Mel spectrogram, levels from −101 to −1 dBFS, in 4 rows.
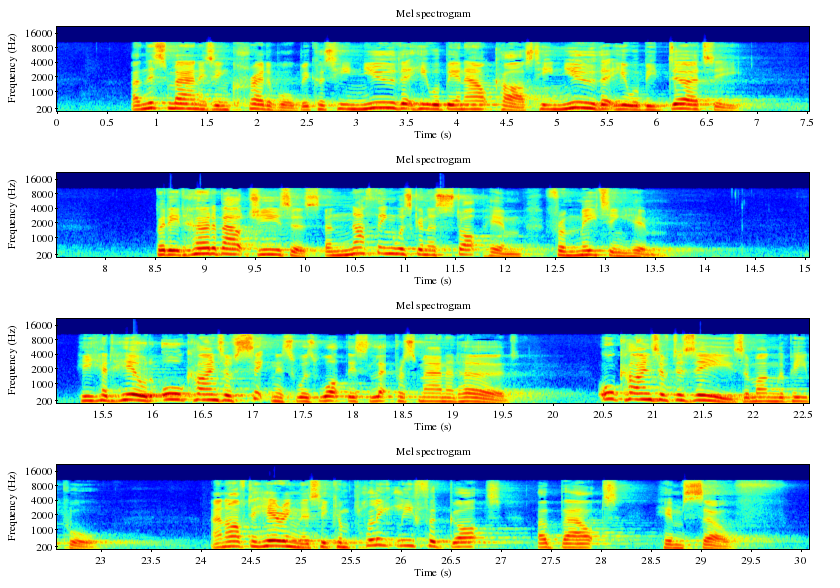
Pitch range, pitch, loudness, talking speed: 180-230 Hz, 200 Hz, -14 LUFS, 130 wpm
